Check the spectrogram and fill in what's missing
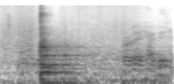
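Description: An old Kone in-ground hydraulic freight elevator's heavy door shuts with one loud, close bang, then rumbles on briefly while people talk around it.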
